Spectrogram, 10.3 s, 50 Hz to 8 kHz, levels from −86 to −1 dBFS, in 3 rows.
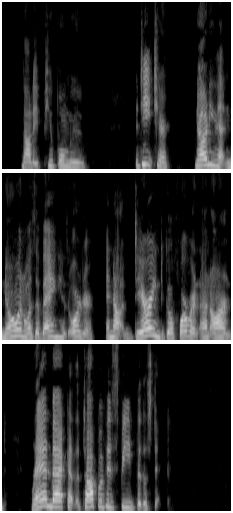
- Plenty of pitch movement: No, average, 4.0 semitones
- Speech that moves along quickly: No, average, 185 wpm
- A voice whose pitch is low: No, high, 240 Hz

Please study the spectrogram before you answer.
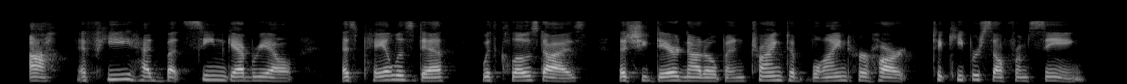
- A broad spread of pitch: No, narrow, 2.5 semitones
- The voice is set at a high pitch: No, medium, 180 Hz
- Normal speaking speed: Yes, average, 160 wpm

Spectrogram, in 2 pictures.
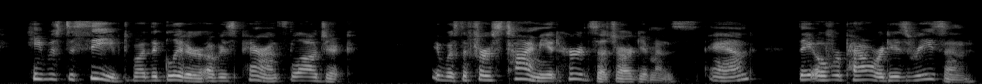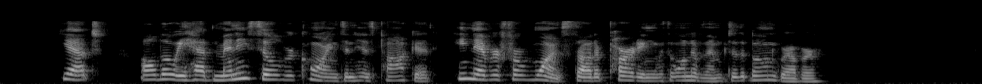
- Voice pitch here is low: No, high, 195 Hz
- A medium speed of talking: Yes, average, 155 wpm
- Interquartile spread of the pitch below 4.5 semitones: No, average, 4.8 semitones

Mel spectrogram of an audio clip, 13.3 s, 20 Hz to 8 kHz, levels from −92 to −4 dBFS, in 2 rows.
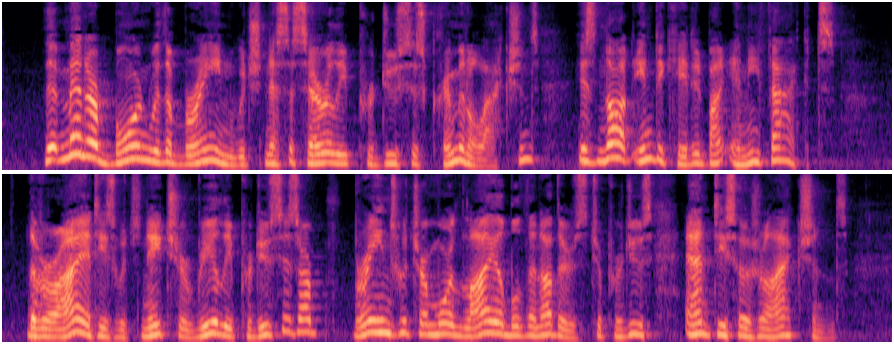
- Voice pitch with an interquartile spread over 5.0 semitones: Yes, wide, 5.5 semitones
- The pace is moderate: Yes, average, 160 wpm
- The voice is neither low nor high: Yes, medium, 160 Hz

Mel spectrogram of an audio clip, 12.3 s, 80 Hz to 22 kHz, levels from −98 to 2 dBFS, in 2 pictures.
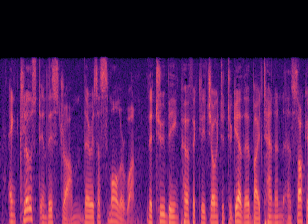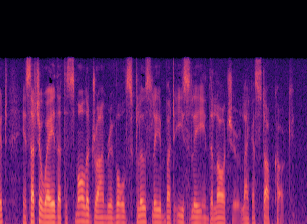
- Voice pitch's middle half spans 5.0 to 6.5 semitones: No, average, 2.8 semitones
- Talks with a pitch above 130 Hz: No, low, 110 Hz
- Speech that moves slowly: No, average, 180 wpm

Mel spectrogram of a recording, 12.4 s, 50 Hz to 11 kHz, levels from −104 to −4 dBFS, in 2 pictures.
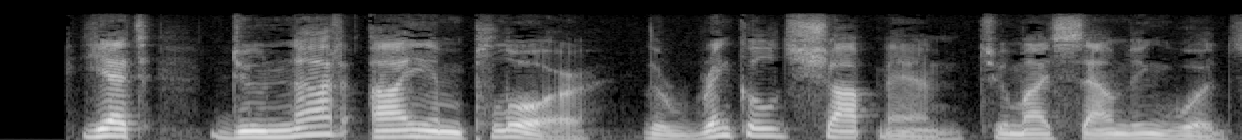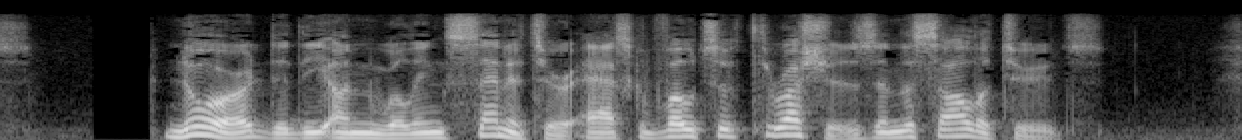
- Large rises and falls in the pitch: Yes, wide, 6.4 semitones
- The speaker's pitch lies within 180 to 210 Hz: No, low, 120 Hz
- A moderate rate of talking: No, slow, 115 wpm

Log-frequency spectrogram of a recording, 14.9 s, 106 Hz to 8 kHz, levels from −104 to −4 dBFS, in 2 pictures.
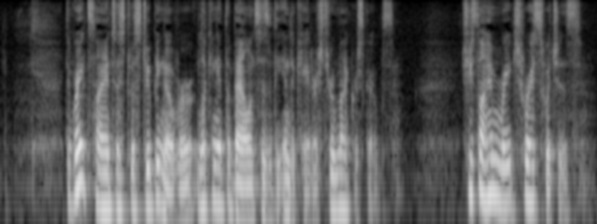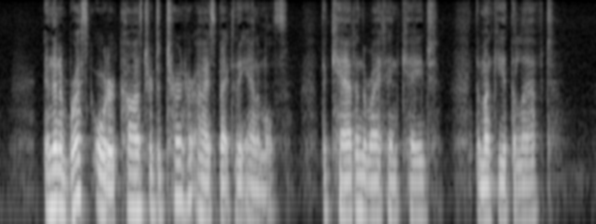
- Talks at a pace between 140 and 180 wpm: No, average, 195 wpm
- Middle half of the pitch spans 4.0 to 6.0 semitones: Yes, average, 5.1 semitones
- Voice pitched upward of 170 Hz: No, low, 135 Hz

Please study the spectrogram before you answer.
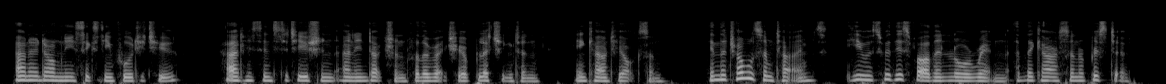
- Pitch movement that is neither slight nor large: No, narrow, 2.2 semitones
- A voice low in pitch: No, medium, 175 Hz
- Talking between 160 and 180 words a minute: Yes, average, 170 wpm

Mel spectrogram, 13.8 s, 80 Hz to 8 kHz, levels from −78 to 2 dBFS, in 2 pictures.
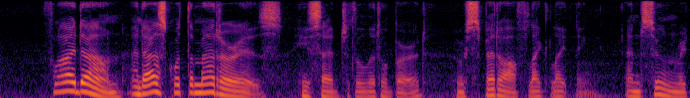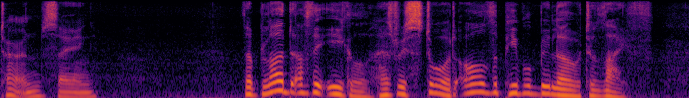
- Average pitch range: No, wide, 8.9 semitones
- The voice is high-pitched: No, low, 135 Hz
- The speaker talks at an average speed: Yes, average, 155 wpm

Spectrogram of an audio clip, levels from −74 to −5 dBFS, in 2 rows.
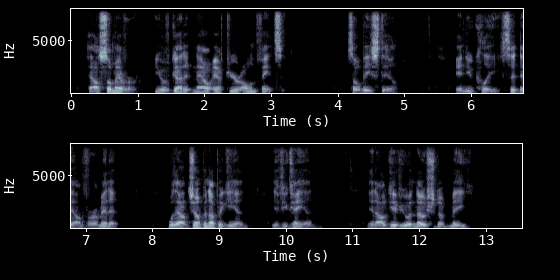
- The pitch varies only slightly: No, average, 3.2 semitones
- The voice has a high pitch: No, low, 125 Hz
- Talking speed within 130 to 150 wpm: No, average, 160 wpm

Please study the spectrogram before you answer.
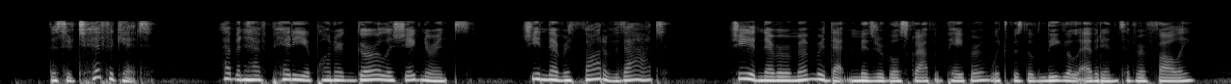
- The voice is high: No, medium, 180 Hz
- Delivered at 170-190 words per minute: No, average, 155 wpm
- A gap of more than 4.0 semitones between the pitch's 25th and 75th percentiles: Yes, average, 4.4 semitones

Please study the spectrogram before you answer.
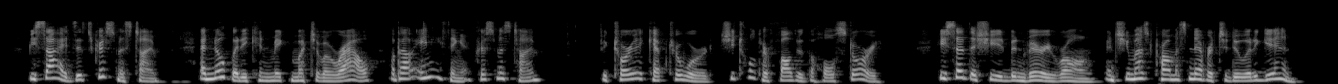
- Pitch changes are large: Yes, wide, 6.9 semitones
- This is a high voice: Yes, high, 195 Hz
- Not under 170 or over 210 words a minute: Yes, average, 200 wpm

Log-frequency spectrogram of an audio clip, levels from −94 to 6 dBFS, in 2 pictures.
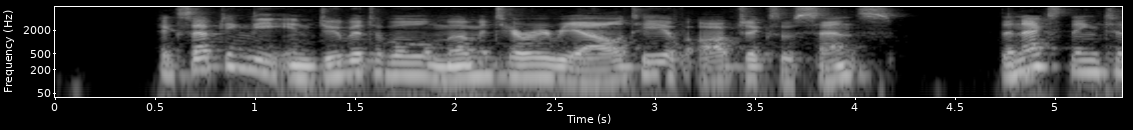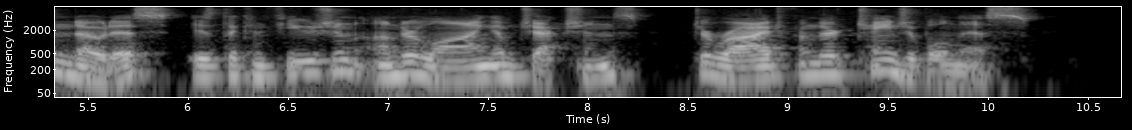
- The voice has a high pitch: No, low, 135 Hz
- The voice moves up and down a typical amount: Yes, average, 4.4 semitones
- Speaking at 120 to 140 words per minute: Yes, slow, 135 wpm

